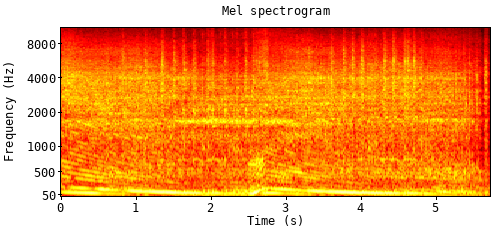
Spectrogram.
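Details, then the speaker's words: Seadoo XP 800 two-stroke after draining the water and reconnecting a loose hose, with good carbs fitted and rave valves cleaned: crisp rev that climbs and settles cleanly, pitch tracking the throttle with no misfire, a normal start and rev. "Sounds pretty good now, so we'll give it another try. Amazing how much better they run when they don't have water flinging up into the car."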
